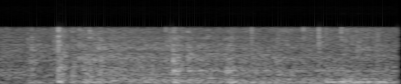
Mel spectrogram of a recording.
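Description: Echoing sports-hall noise of a futsal game in play: players' footsteps and a ball kick, with a sharp knock about a third of a second in, over a steady low rumble.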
